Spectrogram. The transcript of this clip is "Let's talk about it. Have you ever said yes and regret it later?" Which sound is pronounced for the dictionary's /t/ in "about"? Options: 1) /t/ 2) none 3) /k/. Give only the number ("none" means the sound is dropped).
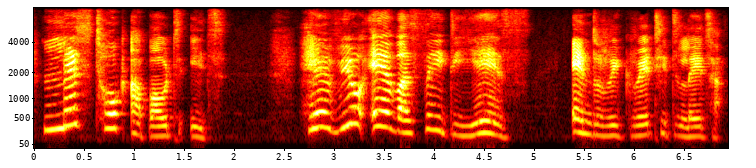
1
